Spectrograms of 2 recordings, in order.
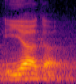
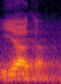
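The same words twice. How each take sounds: First: The y sound is single and short. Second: The same.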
